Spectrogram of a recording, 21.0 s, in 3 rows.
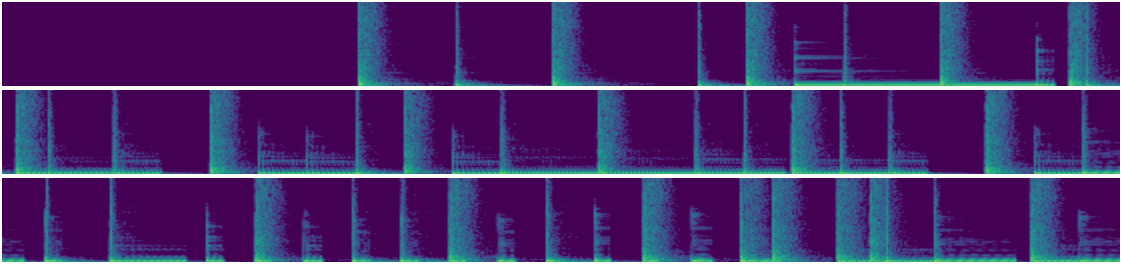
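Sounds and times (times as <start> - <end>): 
bass line of a song: 5.0 - 8.0, 8.6 - 12.8, 13.4 - 20.9.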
